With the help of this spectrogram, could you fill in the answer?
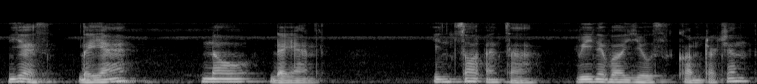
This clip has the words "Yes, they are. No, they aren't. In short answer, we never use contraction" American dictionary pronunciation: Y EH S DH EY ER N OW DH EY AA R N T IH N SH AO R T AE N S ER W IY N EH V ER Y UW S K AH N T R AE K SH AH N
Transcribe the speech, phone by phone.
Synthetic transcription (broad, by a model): Y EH S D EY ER N OW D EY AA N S IH N S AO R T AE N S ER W IY N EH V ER Y UW S K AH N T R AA K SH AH N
